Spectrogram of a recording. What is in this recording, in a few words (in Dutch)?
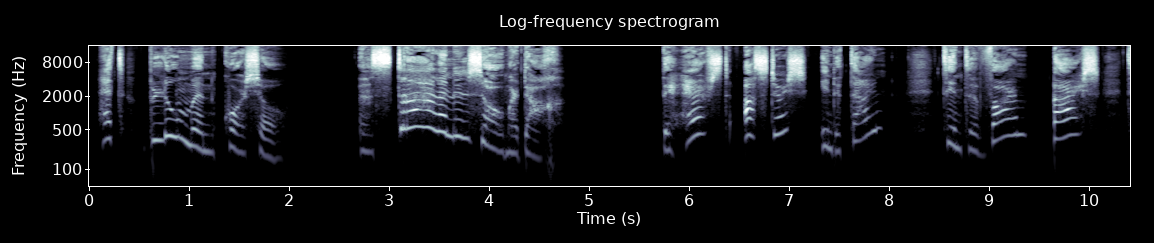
POPPENVITRINE meisje van 10; Huis Van Gijn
